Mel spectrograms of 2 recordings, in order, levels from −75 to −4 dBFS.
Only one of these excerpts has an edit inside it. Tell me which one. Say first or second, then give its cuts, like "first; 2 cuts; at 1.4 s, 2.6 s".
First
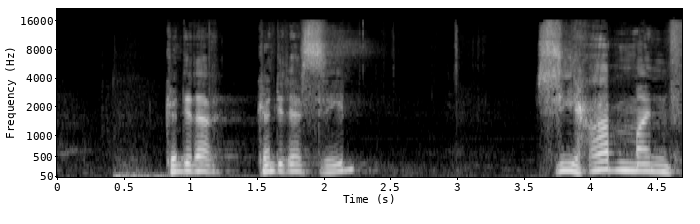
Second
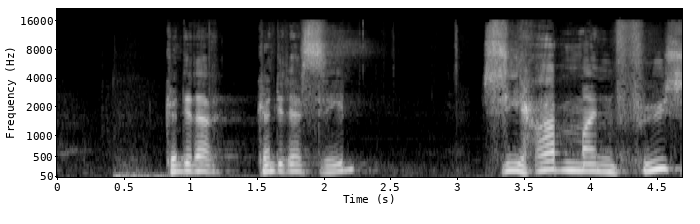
second; 1 cut; at 3.1 s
